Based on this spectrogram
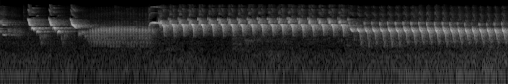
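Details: Canary begins with a few sharp descending chirps and a soft low buzz, then launches into a bright, rapid trill that steps down to a lower, slower roll.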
